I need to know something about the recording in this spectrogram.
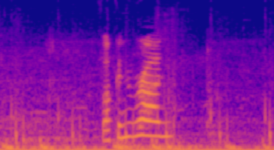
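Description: A young woman exclaims loudly into a close microphone.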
